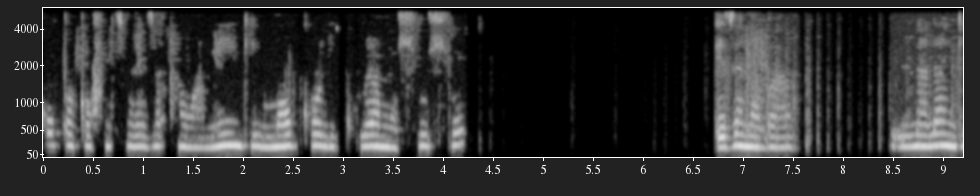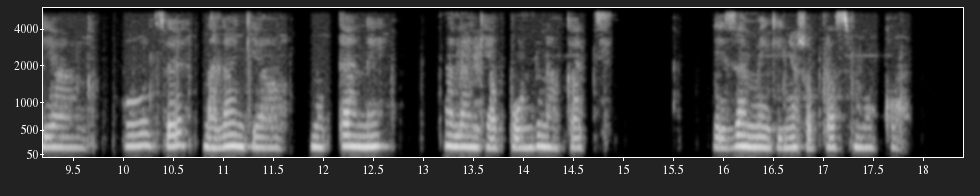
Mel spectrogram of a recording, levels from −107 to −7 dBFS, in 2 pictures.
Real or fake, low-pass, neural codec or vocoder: real; 5.4 kHz; none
